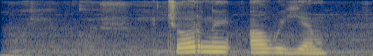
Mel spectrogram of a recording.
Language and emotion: Russian, neutral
